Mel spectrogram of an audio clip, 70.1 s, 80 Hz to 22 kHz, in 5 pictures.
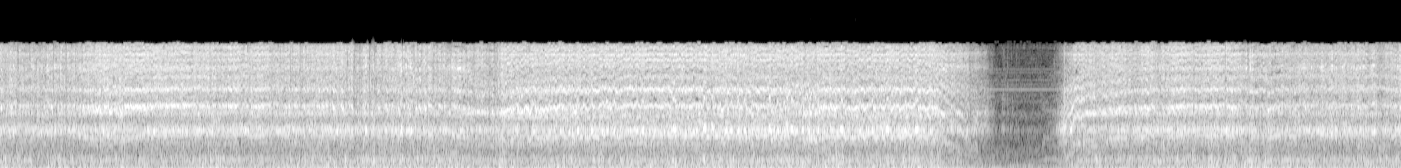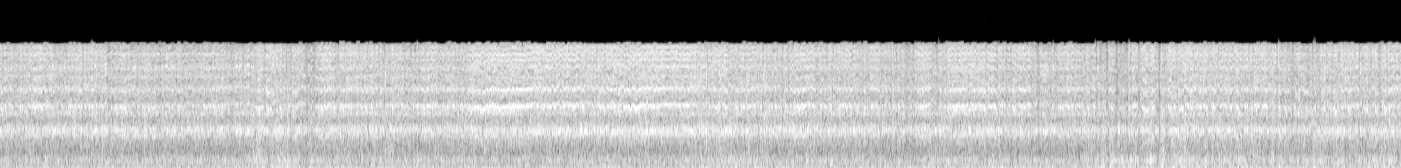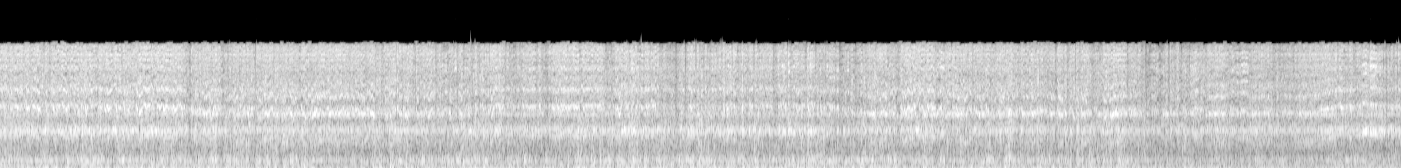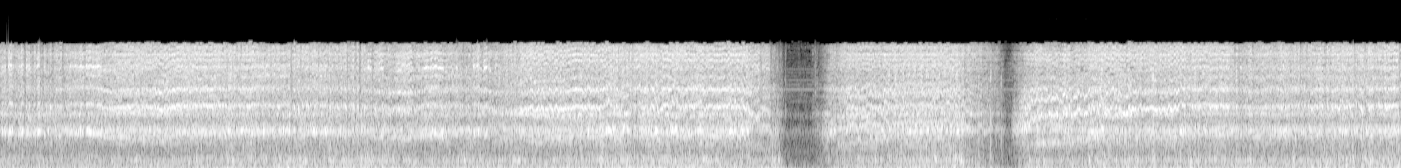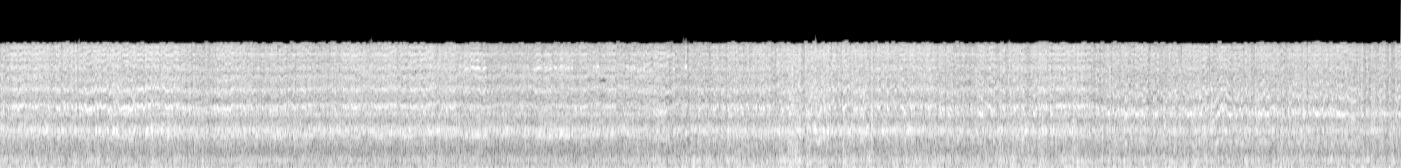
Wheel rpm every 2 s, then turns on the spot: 230, 230, 210, 200, 120, 150, 230, 230, 230, 230, 230, 230, 230, 230, 230, 200, 210, 230, 200, 200, 210, 230, 230, 210, 150, 120, 180, 230, 220, 230, 230, 230, 230, 210, 190.
none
